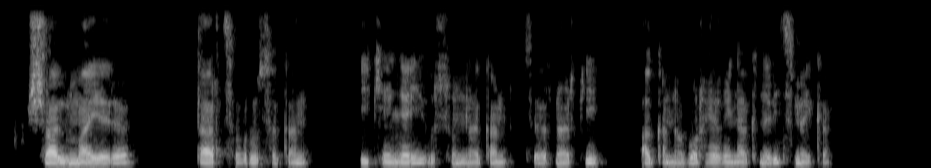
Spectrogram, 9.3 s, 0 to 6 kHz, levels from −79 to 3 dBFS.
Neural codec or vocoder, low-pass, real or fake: vocoder, 22.05 kHz, 80 mel bands, Vocos; 5.4 kHz; fake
